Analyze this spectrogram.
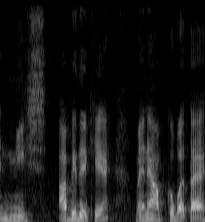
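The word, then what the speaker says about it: niche: ये नीचे नहीं है, इसका प्रोनाउंसिएशन नीश है।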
